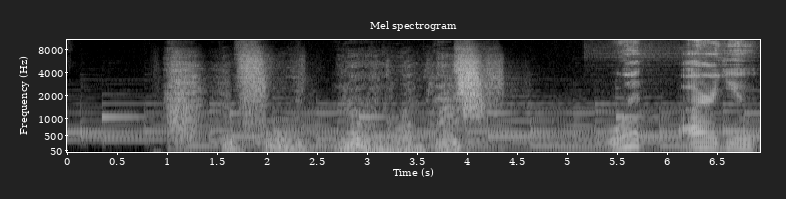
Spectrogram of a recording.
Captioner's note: sighs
